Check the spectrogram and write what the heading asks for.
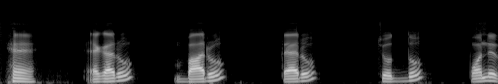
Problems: none marked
